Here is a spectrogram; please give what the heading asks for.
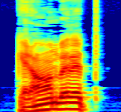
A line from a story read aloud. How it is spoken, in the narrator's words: the chief scribes bellowed outside the gate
